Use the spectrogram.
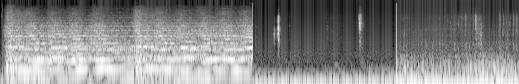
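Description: Car engine rumbling loud and steady while the car shakes, then cutting to a quieter low drone with a couple of sharp clicks.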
